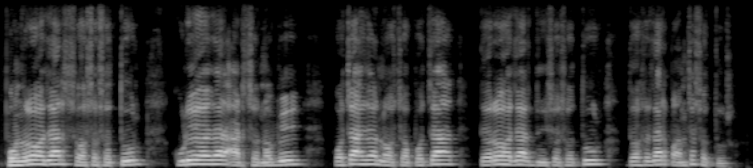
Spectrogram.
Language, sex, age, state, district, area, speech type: Odia, male, 30-45, Odisha, Bargarh, urban, spontaneous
